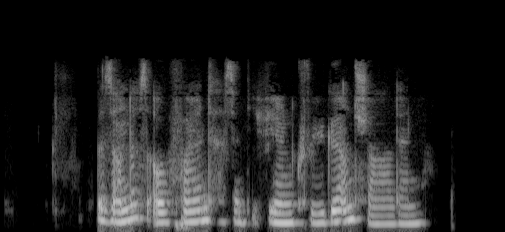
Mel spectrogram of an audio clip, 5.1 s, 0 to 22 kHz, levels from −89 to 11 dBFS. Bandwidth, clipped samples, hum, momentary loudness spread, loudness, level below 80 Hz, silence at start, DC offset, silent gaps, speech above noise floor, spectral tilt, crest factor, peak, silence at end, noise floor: 7.8 kHz; under 0.1%; none; 11 LU; -20 LUFS; -54 dBFS; 0.95 s; under 0.1%; none; 34 dB; -6.5 dB/octave; 18 dB; -4 dBFS; 0.8 s; -53 dBFS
